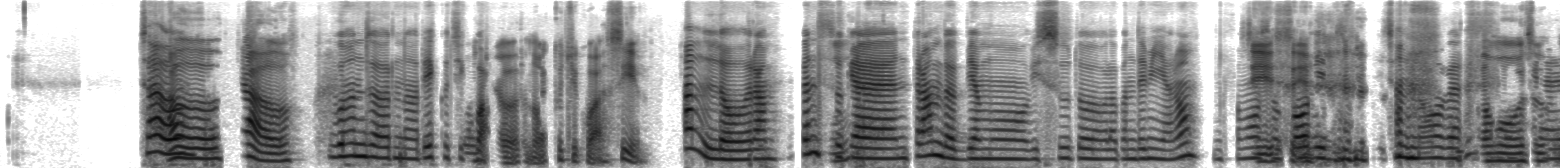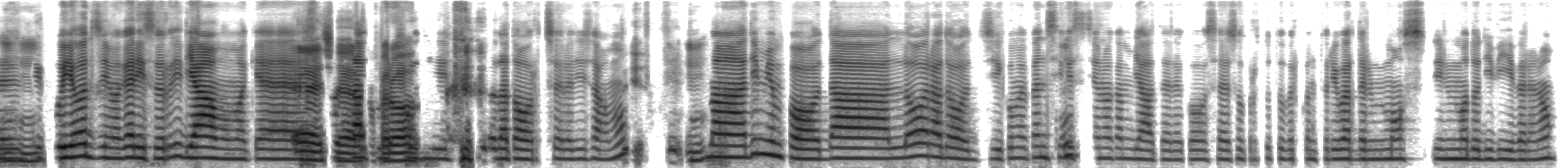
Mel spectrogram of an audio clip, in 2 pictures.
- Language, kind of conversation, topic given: Italian, unstructured, Come pensi che la pandemia abbia cambiato il nostro modo di vivere?
- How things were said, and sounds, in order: other background noise; static; "Ciao" said as "ao"; "ciao" said as "chiao"; tapping; distorted speech; laughing while speaking: "19"; chuckle; chuckle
